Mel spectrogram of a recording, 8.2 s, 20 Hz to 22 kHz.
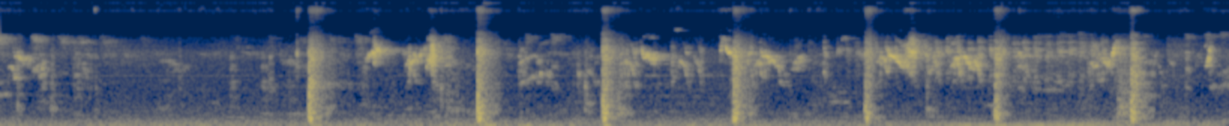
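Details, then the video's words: Group of munias in an aviary on 19 April 2025, making scattered high chirps and trills between a series of loud, sharp knocking clicks roughly once a second. "Kumpulan Burung - Burung Emprit"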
